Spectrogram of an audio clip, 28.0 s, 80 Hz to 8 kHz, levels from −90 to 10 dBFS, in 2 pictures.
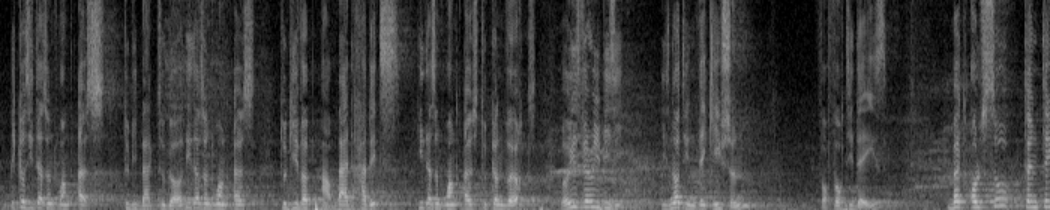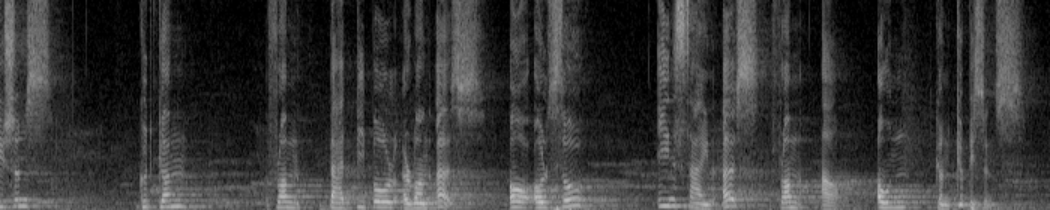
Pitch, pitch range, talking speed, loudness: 190 Hz, 160-215 Hz, 120 wpm, -25 LUFS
